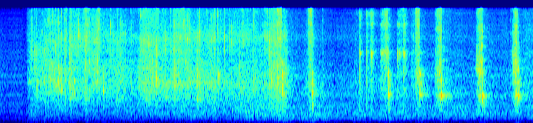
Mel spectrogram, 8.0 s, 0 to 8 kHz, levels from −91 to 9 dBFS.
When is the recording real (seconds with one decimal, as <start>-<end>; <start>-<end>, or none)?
0.0-8.0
